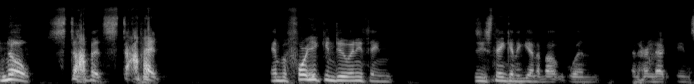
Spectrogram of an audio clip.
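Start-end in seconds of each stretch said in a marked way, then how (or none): 0.0-1.6 slow, higher, rising "no, stop it"; a mock-anguished Peter begging; pleading Peter. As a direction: beg them to stop, pitch climbing. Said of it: "he's just like".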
